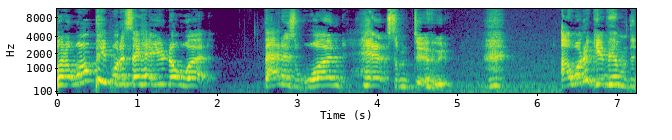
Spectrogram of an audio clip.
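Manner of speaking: moved and getting emotional, voice rising high. Speaking directly to listeners, admitting to getting a little emotional. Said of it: "I'm getting a little emotional".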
